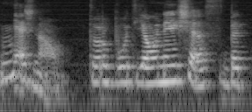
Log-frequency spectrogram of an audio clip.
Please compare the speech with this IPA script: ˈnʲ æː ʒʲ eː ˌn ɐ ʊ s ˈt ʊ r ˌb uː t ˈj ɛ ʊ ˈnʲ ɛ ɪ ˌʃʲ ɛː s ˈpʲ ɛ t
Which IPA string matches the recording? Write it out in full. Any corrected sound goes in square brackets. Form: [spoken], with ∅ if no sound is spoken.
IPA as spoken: ˈnʲ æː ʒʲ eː ˌn ɐ ʊ [∅] ˈt ʊ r ˌb uː t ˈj ɛ ʊ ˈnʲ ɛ ɪ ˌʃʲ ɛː s [ˈbʲ] ɛ t

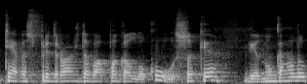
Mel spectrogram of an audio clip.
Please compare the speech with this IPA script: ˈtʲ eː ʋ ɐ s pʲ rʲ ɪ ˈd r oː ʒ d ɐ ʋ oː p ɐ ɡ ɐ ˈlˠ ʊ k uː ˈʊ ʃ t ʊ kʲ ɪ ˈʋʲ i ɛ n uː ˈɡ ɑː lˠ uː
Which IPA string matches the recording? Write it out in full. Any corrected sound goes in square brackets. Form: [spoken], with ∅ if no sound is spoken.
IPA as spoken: ˈtʲ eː ʋ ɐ s pʲ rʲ ɪ ˈd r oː ʒ d ɐ ʋ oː p ɐ ɡ ɐ ˈlˠ ʊ k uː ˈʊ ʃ [s] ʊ kʲ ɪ ˈʋʲ i ɛ n uː ˈɡ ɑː lˠ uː

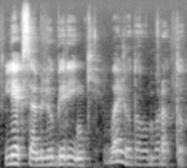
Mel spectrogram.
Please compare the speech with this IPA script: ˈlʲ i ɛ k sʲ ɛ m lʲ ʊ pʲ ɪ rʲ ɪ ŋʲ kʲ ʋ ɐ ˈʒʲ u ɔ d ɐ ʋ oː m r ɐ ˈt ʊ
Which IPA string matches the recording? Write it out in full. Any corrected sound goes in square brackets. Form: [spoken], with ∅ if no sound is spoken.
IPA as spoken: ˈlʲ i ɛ k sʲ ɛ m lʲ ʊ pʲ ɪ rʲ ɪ ŋʲ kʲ ʋ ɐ ˈʒʲ u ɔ d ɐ ʋ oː m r ɐ ˈt ʊ

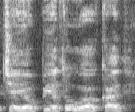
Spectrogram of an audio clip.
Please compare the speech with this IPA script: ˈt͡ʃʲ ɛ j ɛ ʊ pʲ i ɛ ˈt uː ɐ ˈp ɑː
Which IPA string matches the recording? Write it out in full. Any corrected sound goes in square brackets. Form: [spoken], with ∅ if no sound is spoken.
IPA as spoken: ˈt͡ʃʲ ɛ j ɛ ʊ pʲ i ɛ ˈt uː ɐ [ˈk] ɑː

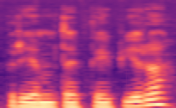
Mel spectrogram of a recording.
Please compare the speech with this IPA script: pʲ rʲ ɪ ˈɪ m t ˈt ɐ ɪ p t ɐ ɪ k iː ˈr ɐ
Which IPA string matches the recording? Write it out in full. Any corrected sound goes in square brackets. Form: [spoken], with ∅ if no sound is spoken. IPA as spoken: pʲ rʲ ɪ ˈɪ m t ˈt ɐ ɪ p [k] ɐ ɪ [p] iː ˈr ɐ

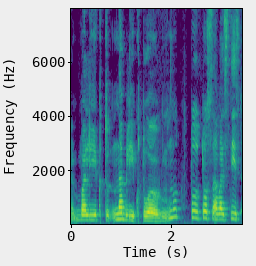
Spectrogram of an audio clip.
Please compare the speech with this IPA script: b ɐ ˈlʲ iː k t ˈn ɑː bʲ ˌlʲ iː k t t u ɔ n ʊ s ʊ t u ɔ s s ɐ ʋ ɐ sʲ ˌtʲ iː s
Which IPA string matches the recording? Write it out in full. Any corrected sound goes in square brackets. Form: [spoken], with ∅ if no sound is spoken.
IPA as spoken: b ɐ ˈlʲ iː k t ˈn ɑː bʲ ˌlʲ iː k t t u ɔ n ʊ [t] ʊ t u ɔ s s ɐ ʋ ɐ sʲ ˌtʲ iː s

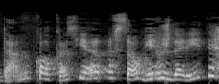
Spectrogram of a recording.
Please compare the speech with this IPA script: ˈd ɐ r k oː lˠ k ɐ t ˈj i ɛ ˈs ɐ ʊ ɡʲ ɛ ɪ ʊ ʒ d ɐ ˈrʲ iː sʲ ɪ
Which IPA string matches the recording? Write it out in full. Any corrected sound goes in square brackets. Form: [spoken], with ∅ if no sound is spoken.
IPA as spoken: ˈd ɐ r k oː lˠ k ɐ [s] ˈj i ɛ ˈs ɐ ʊ ɡʲ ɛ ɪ ʊ ʒ d ɐ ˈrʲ iː [tʲ] ɪ

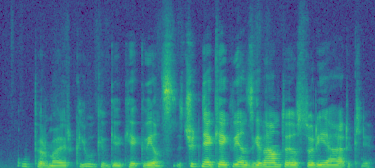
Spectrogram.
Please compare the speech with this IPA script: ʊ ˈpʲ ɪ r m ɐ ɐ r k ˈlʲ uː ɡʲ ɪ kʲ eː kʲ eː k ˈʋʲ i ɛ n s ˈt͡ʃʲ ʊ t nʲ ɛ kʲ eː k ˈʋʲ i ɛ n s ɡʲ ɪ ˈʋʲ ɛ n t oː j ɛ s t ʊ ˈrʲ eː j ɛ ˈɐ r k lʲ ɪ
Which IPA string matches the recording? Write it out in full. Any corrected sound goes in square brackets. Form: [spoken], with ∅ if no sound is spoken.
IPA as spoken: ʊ ˈpʲ ɪ r m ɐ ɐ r k ˈlʲ uː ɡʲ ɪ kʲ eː kʲ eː k ˈʋʲ i ɛ n s ˈt͡ʃʲ ʊ t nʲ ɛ kʲ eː k ˈʋʲ i ɛ n s ɡʲ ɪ ˈʋʲ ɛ n t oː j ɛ s t ʊ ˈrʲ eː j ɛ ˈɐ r k lʲ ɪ

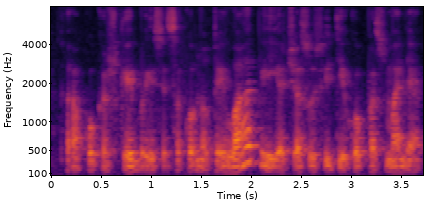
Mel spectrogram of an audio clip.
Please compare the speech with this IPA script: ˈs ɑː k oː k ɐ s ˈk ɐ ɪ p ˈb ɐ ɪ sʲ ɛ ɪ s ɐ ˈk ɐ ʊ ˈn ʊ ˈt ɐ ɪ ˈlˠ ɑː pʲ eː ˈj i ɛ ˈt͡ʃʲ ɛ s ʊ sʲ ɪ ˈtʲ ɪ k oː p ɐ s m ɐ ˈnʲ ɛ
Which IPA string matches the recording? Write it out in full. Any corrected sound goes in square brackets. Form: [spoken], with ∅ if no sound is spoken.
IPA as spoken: ˈs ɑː k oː k ɐ [ʃ] ˈk ɐ ɪ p ˈb ɐ ɪ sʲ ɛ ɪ s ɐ ˈk ɐ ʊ ˈn ʊ ˈt ɐ ɪ ˈlˠ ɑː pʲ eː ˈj i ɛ ˈt͡ʃʲ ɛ s ʊ sʲ ɪ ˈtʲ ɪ k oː p ɐ s m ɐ ˈnʲ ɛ

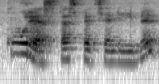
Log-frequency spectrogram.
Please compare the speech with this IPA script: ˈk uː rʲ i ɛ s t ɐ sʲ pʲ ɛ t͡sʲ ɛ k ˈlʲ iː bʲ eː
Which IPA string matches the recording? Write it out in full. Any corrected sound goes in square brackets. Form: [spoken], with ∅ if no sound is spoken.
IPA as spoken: ˈk uː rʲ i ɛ s t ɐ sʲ pʲ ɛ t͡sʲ ɛ [∅] ˈlʲ iː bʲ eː

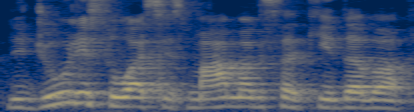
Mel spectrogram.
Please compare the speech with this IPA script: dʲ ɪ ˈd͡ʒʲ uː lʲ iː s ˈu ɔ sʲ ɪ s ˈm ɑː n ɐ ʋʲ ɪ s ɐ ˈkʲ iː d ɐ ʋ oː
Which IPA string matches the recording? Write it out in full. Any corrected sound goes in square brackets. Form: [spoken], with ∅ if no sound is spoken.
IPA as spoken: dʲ ɪ ˈd͡ʒʲ uː lʲ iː s ˈu ɔ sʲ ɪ s ˈm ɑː [m] ɐ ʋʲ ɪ s ɐ ˈkʲ iː d ɐ ʋ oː

